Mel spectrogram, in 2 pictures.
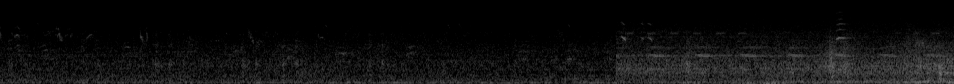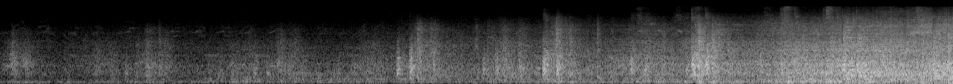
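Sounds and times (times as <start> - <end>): background hiss: 0.0 - 19.0
bird chirps: 5.6 - 13.2.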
